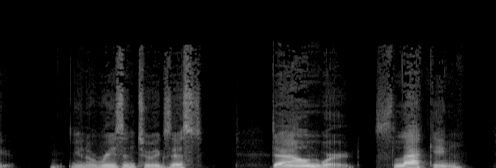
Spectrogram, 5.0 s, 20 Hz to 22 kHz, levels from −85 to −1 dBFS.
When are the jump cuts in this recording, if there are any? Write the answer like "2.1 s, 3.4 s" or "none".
2.7 s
